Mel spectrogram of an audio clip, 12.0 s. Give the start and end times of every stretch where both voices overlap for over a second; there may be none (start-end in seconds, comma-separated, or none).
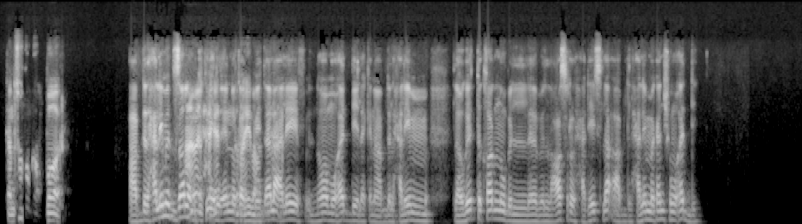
2.8-4.3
